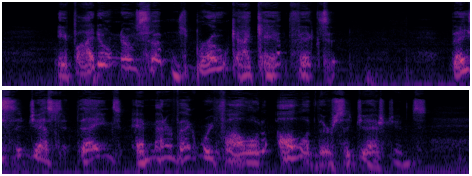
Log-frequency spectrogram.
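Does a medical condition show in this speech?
Yes: voice damage from cancer; cancer damage to voice box, fighting cancer about 10 years, given fatal prognosis 5 years ago; raspy voice, voice box destroyed by cancer.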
